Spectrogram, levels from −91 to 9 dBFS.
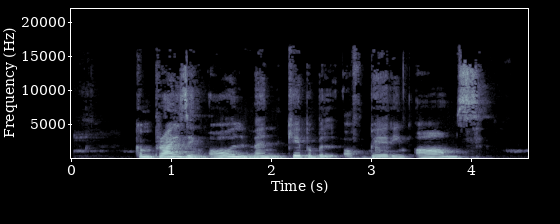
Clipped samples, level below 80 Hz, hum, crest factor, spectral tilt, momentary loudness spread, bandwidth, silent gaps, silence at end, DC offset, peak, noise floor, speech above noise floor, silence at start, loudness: under 0.1%; -60 dBFS; none; 18 dB; -6 dB/octave; 11 LU; 16.5 kHz; none; 0.5 s; under 0.1%; -2 dBFS; -62 dBFS; 43 dB; 0.65 s; -20 LUFS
